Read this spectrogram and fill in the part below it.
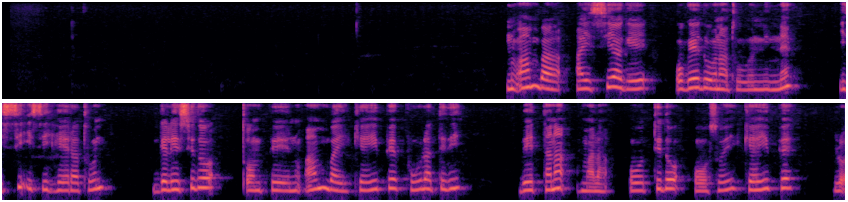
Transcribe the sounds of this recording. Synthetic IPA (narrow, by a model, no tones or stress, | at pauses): nʊɐmbaːɐjsːɪjaːɡe̞ː | ɔɡed̪o̞ːnɐt̪uːnnːɛ | ɪsːɪɪsːɪɦe̞ːɾɐt̪uːn | ɡɛlɪsːɪd̪ɔ | t̪ʼɔmpːeːnʊʔɐmbɐjke̞ːhɪpːɛpʰuːlɐt̪ːɪd̪ɪ | be̞ːt̪ːɐnɐmɐlɐ | o̞ːt̪ːɪd̪ɔo̞ːsɔjke̞ːhɪpːɛ | lɔ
